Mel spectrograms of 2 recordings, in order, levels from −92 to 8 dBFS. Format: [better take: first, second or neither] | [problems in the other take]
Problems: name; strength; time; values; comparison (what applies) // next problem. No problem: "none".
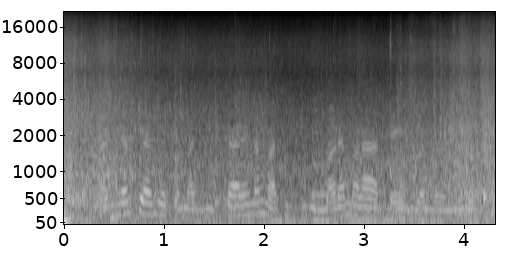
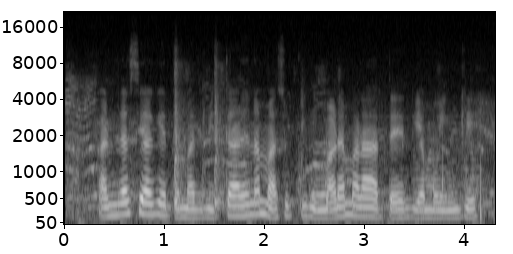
second | background sound (Waves, surf); 2 dB above the speech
